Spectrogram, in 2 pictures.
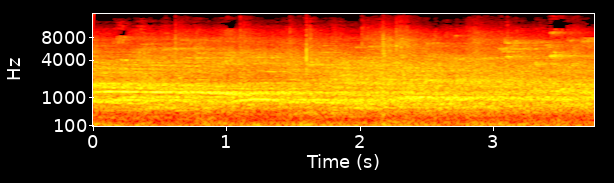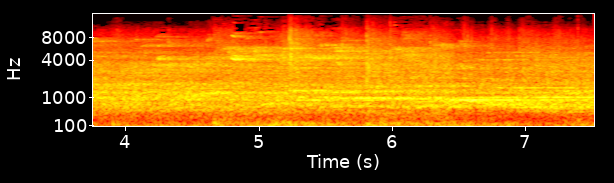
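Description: Team ball game in play: scattered ball thuds and impacts over a steady din of players' voices.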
